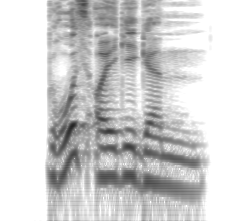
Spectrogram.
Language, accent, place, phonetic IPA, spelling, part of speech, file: German, Germany, Berlin, [ˈɡʁoːsˌʔɔɪ̯ɡɪɡəm], großäugigem, adjective, De-großäugigem.ogg
- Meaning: strong dative masculine/neuter singular of großäugig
